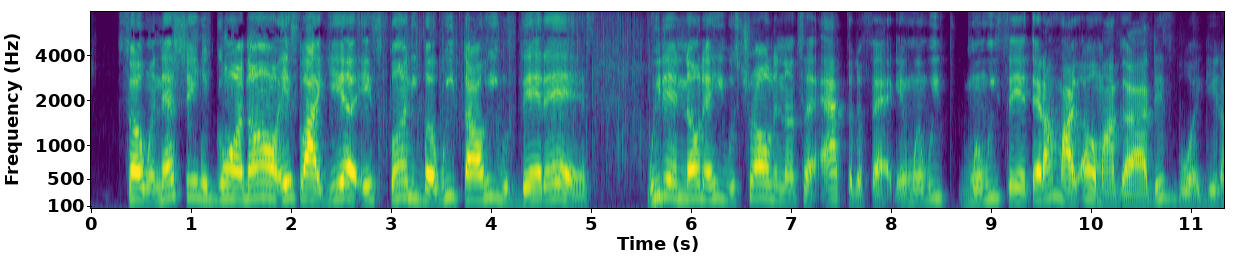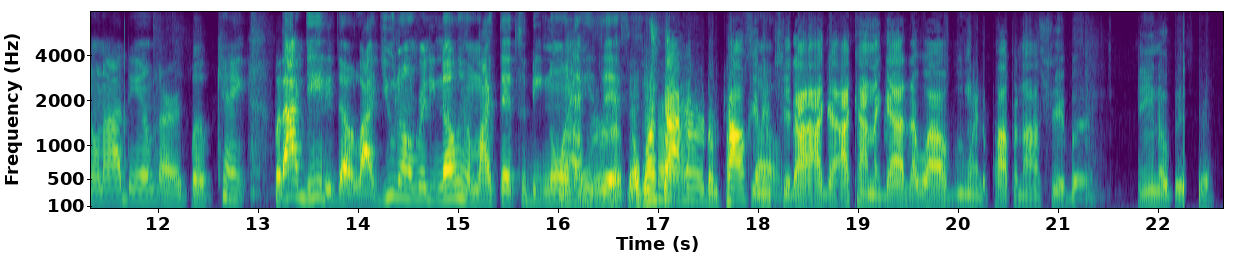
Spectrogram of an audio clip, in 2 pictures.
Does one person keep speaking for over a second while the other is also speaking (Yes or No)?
Yes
